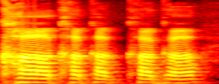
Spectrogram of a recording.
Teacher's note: महा का मतलब होता है बहु ज्यादा मुंह से हवा बाहर आना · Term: महाप्राण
